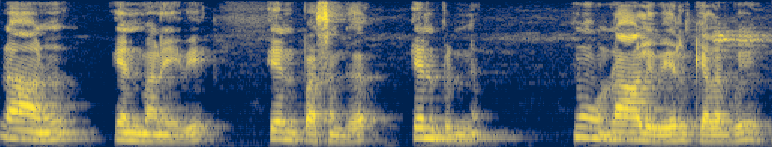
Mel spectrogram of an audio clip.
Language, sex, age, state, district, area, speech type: Tamil, male, 45-60, Tamil Nadu, Tiruppur, rural, spontaneous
